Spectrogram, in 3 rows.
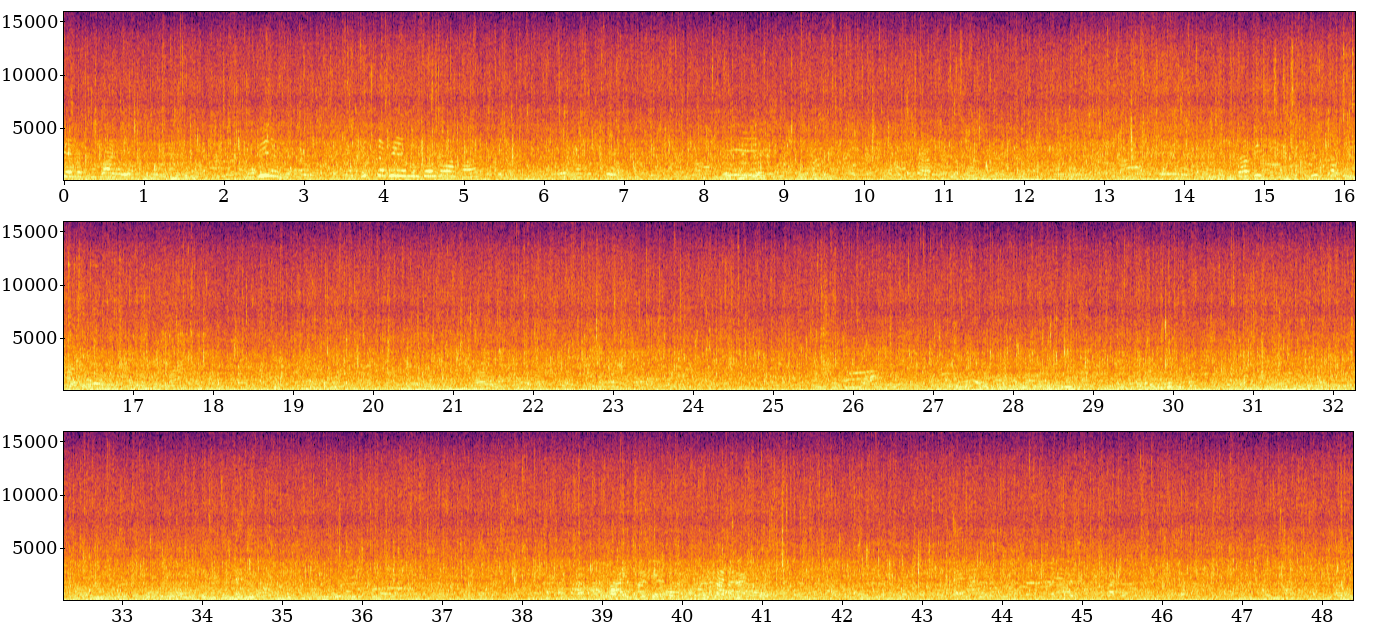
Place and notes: wiesbaden, kochbrunnenplatz: fountain - the city, the country & me: fountain
the city, the country & me: may 6, 2016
